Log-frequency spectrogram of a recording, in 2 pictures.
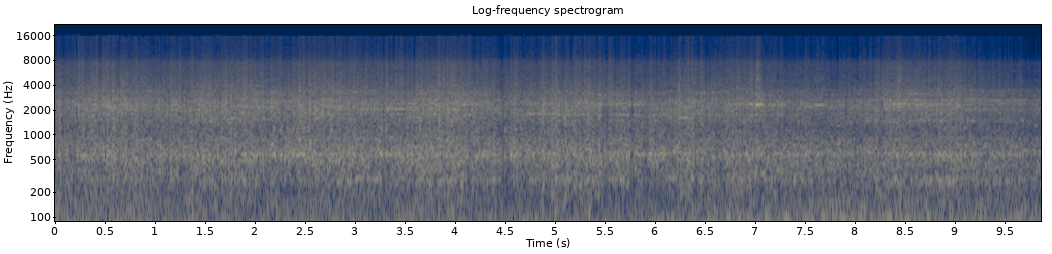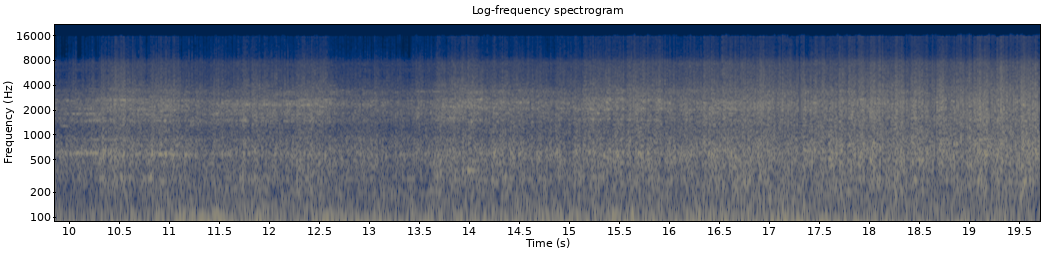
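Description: Freight train cars rolling past close by: a steady, loud noise of steel wheels running on the rails.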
